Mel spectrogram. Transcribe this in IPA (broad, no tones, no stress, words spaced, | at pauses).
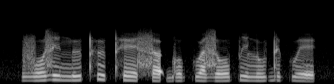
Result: vozi n̪ɨt̪ʰɨ t̪ʰe sɐʔɡokʷa zopi lud̪ekʷe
